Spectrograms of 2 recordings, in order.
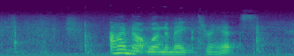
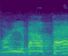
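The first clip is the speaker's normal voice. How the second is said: ordinary delivery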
